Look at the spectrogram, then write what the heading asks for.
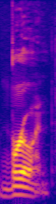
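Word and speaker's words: Bruen: get this backwards whether it's brewin or brewer um brewin which is the uh 2A argument 2A only or brewer whatever that case somebody tell me brewin or brewer because I'm going to keep saying it wrong. Breuan, thank you.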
